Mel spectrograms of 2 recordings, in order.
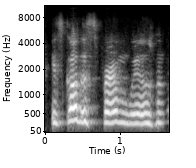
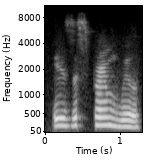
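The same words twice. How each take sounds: First: Louder and higher, half laughing; amused exclaiming; laughing loud correction. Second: Said in the usual way. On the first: Real, not acted. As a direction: set them straight through laughter.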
